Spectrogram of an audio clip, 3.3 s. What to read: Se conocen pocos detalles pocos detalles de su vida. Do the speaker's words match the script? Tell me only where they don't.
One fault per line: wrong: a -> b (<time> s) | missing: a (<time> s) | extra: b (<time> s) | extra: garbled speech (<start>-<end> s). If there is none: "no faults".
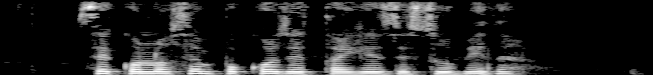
missing: pocos detalles (2.0 s)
